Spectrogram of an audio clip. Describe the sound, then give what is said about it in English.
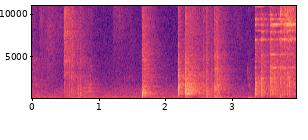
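A spatula moves hot nuts around on a baking tray, making a few quiet metallic clatters and rattling scrapes at irregular intervals. “And I'm just gonna add the nuts into the chocolate. So this tray is really hot. Let me get a spatula to help me.”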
